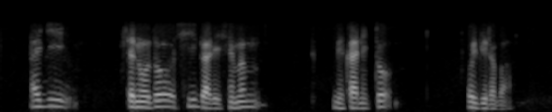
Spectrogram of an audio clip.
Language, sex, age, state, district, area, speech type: Manipuri, male, 18-30, Manipur, Chandel, rural, conversation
